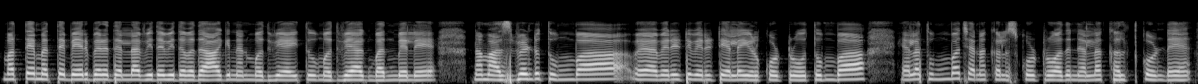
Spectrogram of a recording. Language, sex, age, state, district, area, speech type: Kannada, female, 30-45, Karnataka, Mandya, rural, spontaneous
